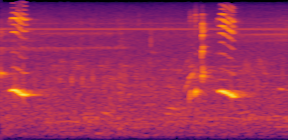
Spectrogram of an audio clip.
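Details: Butcherbird chirping for its dinner: two short, clear whistled notes that slide downward, spaced about two seconds apart, with a faint high rasp between them over quiet background hiss.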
